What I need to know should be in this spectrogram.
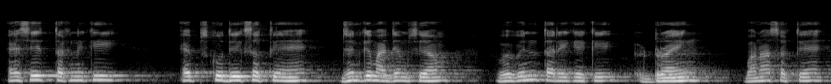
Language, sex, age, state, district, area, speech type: Hindi, male, 60+, Rajasthan, Karauli, rural, spontaneous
